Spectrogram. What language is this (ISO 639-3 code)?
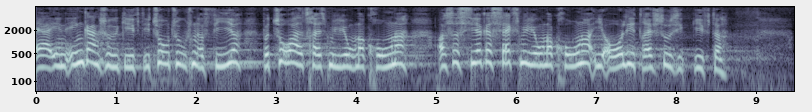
dan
